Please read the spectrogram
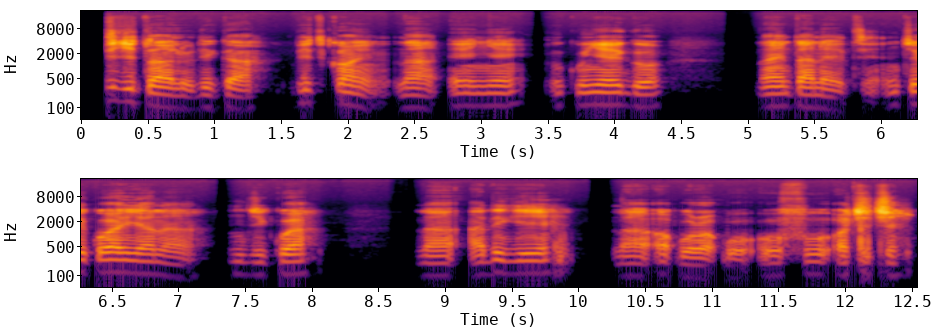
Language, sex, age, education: Igbo, male, 15-29, tertiary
